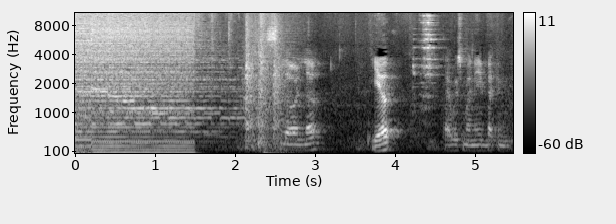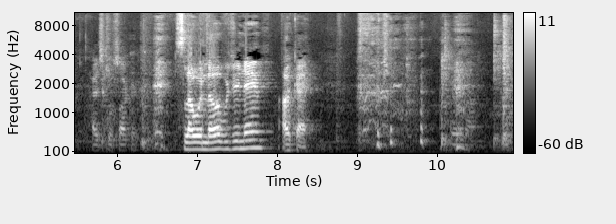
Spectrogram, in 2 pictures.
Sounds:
music, inside a small room, speech

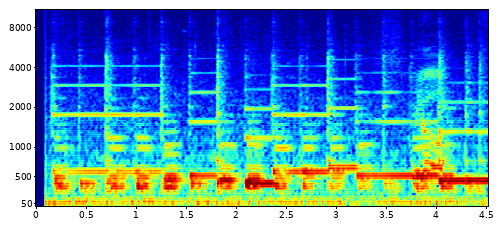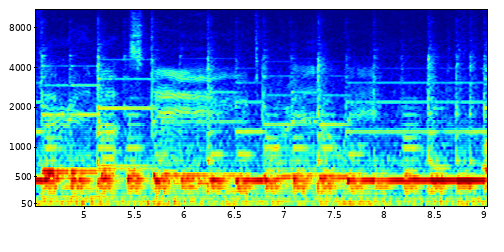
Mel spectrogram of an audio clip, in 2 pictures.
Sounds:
inside a small room, music

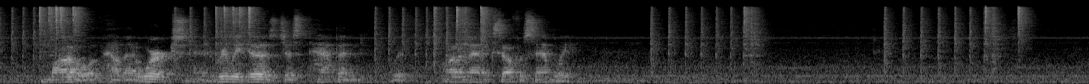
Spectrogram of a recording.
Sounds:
speech

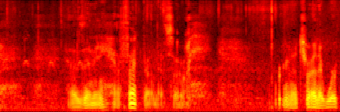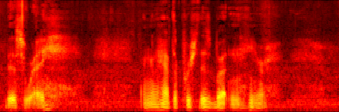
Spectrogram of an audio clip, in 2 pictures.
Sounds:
speech

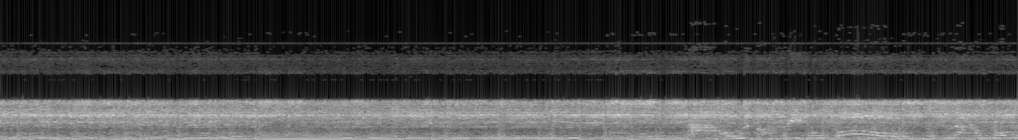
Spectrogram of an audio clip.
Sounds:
music, heavy metal, drum kit, cymbal, bass drum, percussion, drum, hi-hat, rock music, guitar, musical instrument

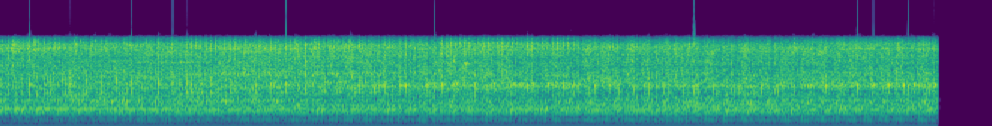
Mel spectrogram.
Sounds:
speedboat, vehicle

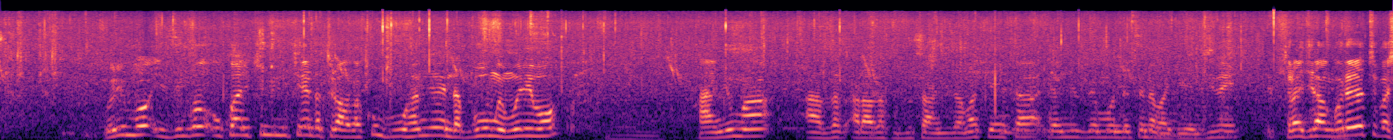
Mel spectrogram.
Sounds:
speech

